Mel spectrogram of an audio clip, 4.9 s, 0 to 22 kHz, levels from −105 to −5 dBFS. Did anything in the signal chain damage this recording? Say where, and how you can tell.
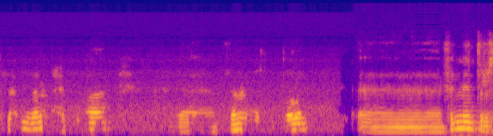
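Yes, in call processing. Speech is suppressed in double talk from 0.0 to 1.09 s and 1.53 to 3.08 s. The talker dips by roughly 15 and then 20 dB. The likely cause is an echo canceller that could not separate near speech from loudspeaker echo, so it attenuated both.

The other side's voice is leaking through at 0.03–0.21, 0.67–0.75, 1.08–1.53, 2.72–2.81 and 3.06–3.48 s. It sits roughly 25 to 35 dB below the speech. It is likely residual loudspeaker echo the canceller failed to remove from the microphone.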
